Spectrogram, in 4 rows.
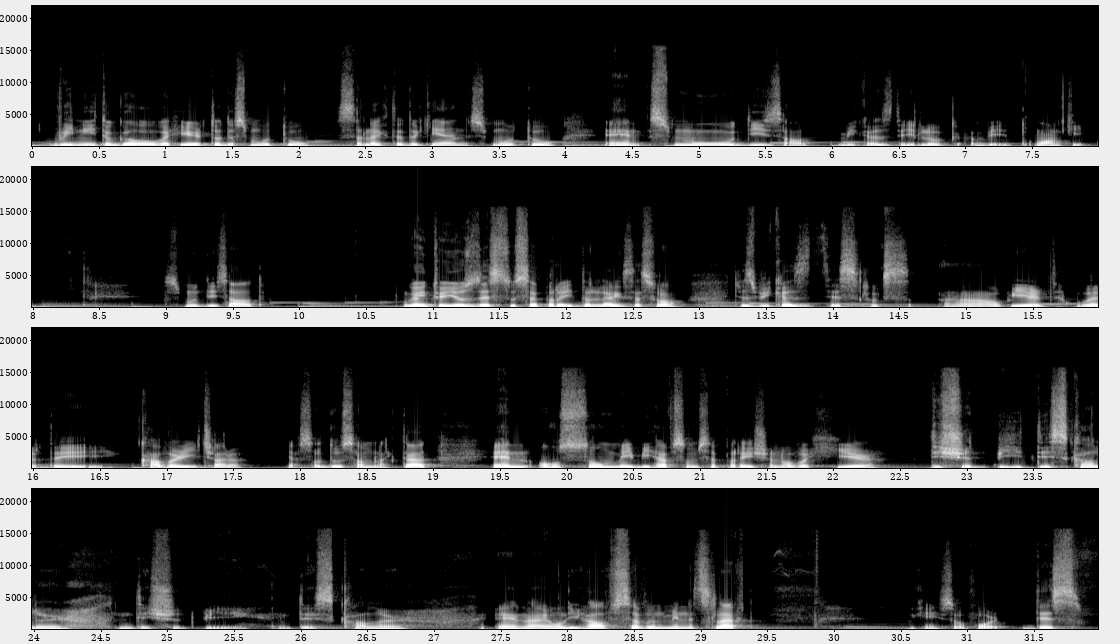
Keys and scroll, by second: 1.7 v, 9.7 v, 11.9 p, 16.7 v, 23.2 i, 24.1 v, 25.8 i, 27.1 v.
